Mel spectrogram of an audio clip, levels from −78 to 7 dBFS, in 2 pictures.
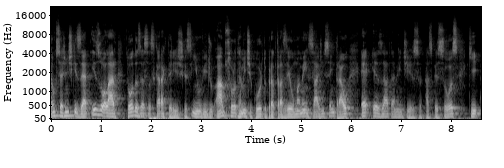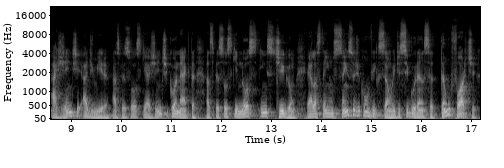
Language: Portuguese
